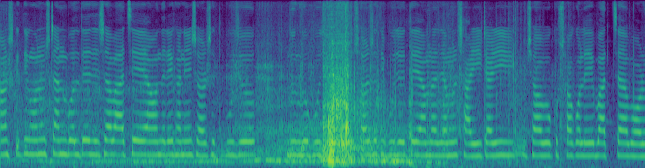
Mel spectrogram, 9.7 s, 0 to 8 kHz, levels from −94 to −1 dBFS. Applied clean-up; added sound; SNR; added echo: none; Skateboard; 0 dB; none.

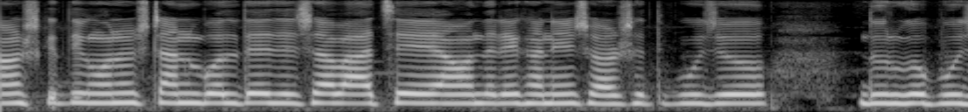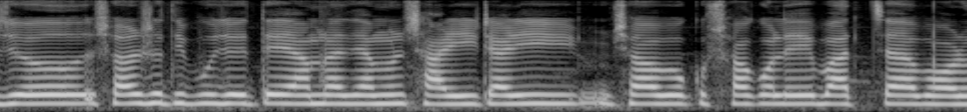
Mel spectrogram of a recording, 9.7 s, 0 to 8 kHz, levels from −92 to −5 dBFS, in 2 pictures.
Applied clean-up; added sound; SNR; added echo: none; none; none; none.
